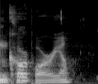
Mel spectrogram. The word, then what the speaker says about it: incorporeal: with incorp. Oh my god, I can barely pronounce this word. Help me out here. – Incorp- Incorporeal.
